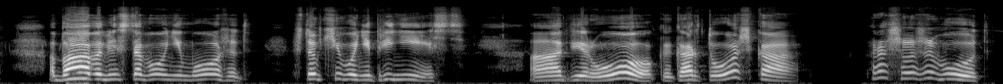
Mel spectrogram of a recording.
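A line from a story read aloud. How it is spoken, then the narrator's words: Sighing. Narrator (Russian): вздохнул он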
